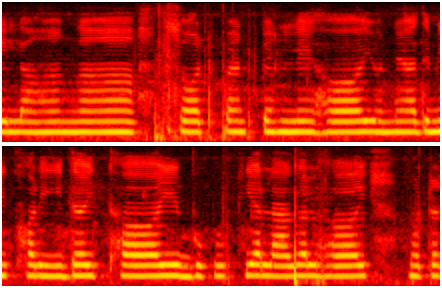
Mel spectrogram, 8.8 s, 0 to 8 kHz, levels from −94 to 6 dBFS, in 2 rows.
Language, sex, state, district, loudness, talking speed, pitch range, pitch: Bajjika, female, Bihar, Vaishali, -28 LUFS, 95 wpm, 225-230 Hz, 225 Hz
